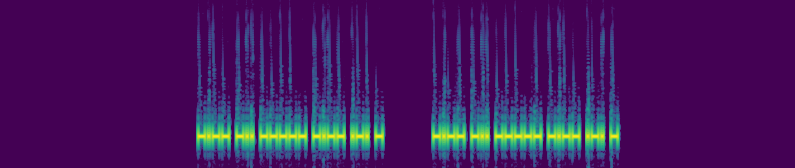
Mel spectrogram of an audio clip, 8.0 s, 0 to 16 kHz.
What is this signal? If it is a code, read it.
Morse code, heard as a keyed tone, about 50 wpm, 700 Hz. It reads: YD0YRT YD0YRT
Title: DXCC-100 Call Signs - 6 Characters - Repeated 2x - 50wpm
